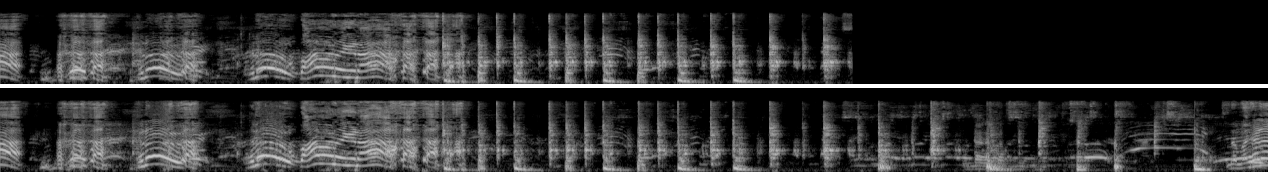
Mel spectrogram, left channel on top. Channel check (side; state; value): left; drops out; at 8.6 s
